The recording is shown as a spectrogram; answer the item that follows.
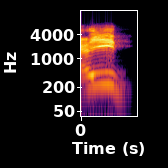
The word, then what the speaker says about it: ঈদ: যেমনি ঈদ দীর্ঘিকার দিয়ে লেখা, এটা আরবি যে শব্দের ভাষায় চার আলিফ মদ এবং 2 মাত্রা বা 4 মাত্রা থাকে, বা আইন 2 মাত্রা থাকে, ইয়া থাকে, এটা উচ্চারণ দীর্ঘ মাত্রা হবে। আর যদি শর্ট মাত্রা করেন, স্বল্প মাত্রা করেন, ওটা অর্থ বিকৃত হবে।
